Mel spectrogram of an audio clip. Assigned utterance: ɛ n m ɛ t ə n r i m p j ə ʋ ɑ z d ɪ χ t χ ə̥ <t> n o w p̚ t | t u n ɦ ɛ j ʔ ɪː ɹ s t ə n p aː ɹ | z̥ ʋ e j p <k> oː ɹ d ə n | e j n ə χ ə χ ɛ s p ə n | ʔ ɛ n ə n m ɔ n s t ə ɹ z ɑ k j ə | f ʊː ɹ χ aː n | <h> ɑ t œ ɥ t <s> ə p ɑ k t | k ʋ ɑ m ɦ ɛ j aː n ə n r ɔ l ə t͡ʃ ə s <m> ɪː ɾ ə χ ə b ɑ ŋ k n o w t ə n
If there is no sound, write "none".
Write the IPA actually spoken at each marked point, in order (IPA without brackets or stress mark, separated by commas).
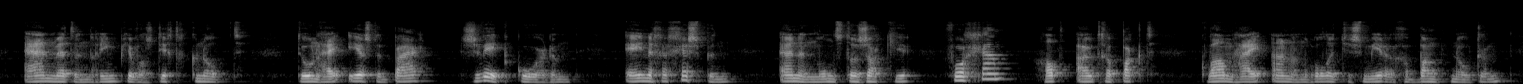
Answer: k, k, h, χ, m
